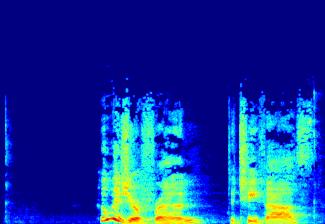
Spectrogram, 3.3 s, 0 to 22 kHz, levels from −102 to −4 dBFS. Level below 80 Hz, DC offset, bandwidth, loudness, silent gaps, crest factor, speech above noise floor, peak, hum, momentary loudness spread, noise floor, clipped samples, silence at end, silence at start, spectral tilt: -72 dBFS; under 0.1%; 13 kHz; -25 LUFS; none; 20 dB; 59 dB; -6 dBFS; none; 14 LU; -86 dBFS; under 0.1%; 0.15 s; 1 s; -4 dB/octave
